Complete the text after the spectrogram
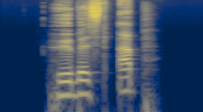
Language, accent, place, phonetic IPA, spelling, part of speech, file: German, Germany, Berlin, [ˌhøːbəst ˈap], höbest ab, verb, De-höbest ab.ogg
- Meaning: second-person singular subjunctive II of abheben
